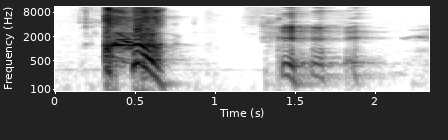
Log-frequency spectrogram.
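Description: human body sound, coughing and throat clearing

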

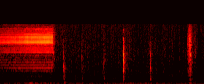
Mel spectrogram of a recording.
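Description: household object, doorbell ringing

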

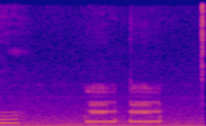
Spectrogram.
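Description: signal or alarm, phone call ringing tone

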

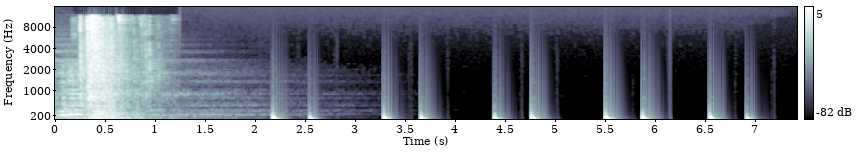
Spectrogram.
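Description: household object, door being shut

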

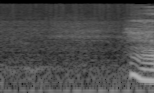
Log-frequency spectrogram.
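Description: human body sound, throat clearing

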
